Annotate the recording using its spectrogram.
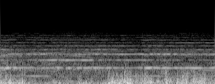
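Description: A muezzin chanting from the minaret, holding one long, steady note.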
